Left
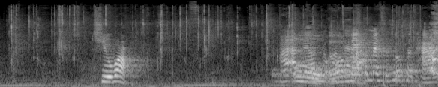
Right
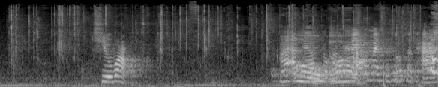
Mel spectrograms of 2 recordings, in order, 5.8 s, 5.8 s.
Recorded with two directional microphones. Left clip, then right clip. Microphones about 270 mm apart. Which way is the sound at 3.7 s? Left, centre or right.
Centre.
